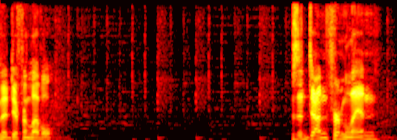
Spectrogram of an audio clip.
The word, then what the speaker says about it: Dunfermline: It's spelled like Dunfermline, but Dunfermline. Dunfermline. Doing a firm line.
